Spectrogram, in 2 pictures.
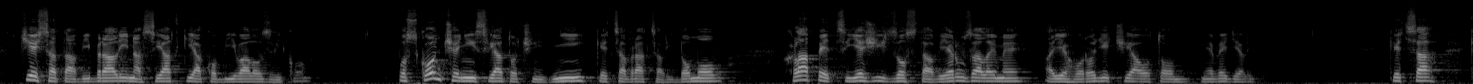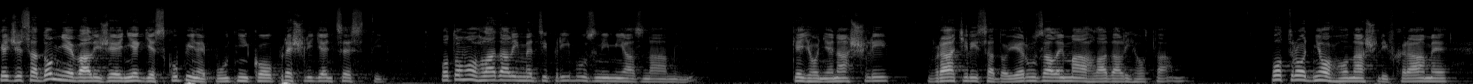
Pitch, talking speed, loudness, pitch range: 150 Hz, 135 wpm, -33 LUFS, 130-165 Hz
